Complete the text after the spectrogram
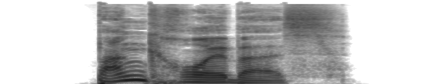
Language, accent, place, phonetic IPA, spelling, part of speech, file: German, Germany, Berlin, [ˈbaŋkˌʁɔɪ̯bɐs], Bankräubers, noun, De-Bankräubers.ogg
- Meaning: genitive singular of Bankräuber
